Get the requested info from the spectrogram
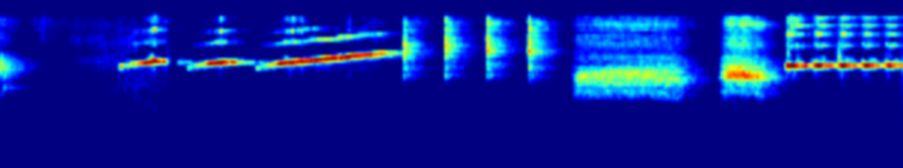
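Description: Yellow-and-black songbird singing: three rising whistled notes, a quick run of sharp chirps and two harsh, raspy calls, then a long steady pulsing whistle that begins near the end.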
